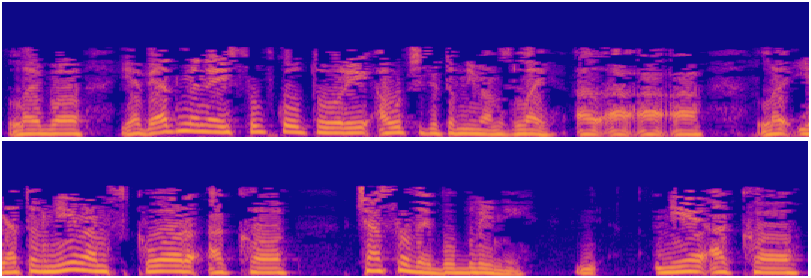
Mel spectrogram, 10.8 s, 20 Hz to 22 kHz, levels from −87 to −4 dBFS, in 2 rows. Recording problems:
garbled, watery; badly; nothing above 5.5 kHz
distortion; slight; 10 dB below the speech

